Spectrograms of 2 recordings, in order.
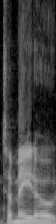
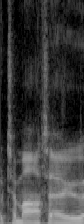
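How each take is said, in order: First: Tomato as "tuh-MAY-toh"; American tomato. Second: Tomato as "tuh-MAH-toh"; British tomato. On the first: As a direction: say "Tomato" with a long AY. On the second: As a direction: say "Tomato" with an open AH. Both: Shown as a demonstration. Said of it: "so much more to that song".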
